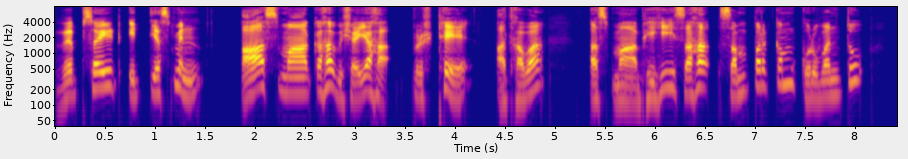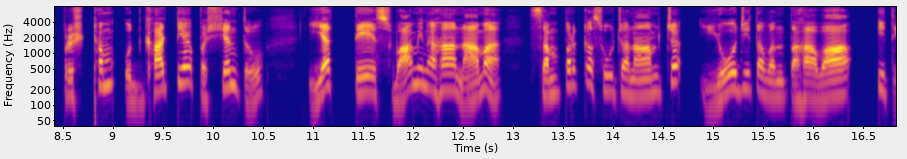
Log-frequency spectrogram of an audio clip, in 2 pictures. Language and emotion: Sanskrit, neutral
